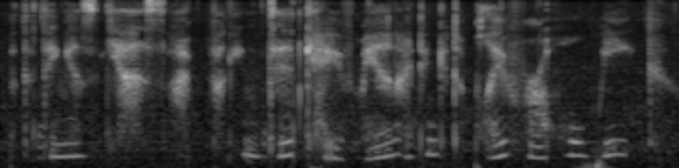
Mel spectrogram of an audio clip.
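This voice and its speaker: A woman reading a first-person novel aloud in a soft, intimate whisper, in a steady ASMR style. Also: on the high side, normal speed. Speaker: audiobook reader.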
